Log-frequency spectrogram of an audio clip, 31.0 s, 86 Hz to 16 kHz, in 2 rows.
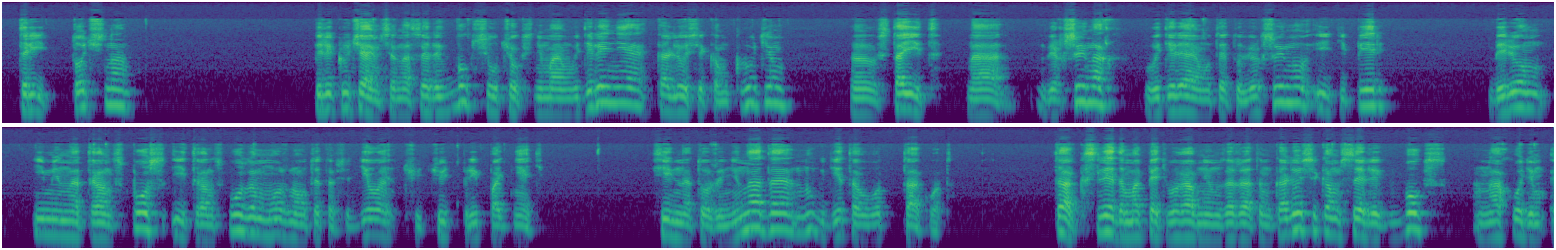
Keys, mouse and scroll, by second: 3.8 click, 4.7 click, 5.1 middle click, 11.8 click, 20.6 middle click, 30.4 click, 30.9 click.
